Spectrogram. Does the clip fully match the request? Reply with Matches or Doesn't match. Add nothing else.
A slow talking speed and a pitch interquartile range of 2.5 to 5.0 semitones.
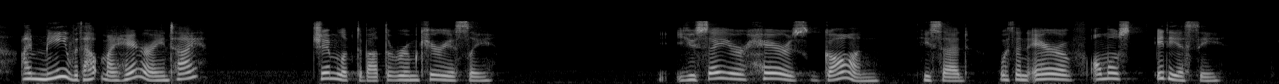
Doesn't match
